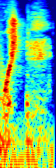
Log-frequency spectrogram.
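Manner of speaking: soft, airy whoosh; whoosh sound effect. Retold or imitated. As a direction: imitate a quick swing through air. Imitates the slap.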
